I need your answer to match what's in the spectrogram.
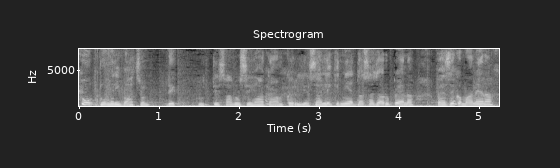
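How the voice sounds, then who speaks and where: An actor playing a lecherous husband who coaxes slyly and turns blustering and defensive when caught, in a melodrama. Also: male voice, high voice, quick pace, warm tone, soft background music, natural voice. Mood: coaxing, sleazy. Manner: coaxing, then blustering and defensive. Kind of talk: social-media melodrama acting.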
